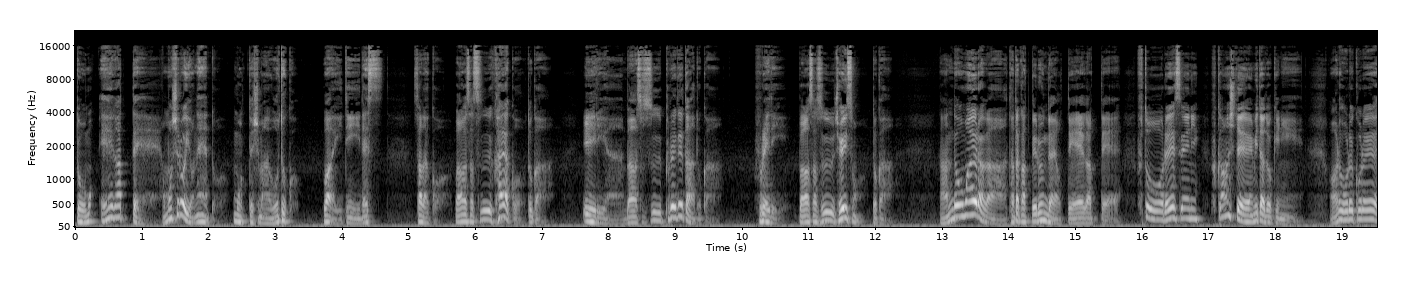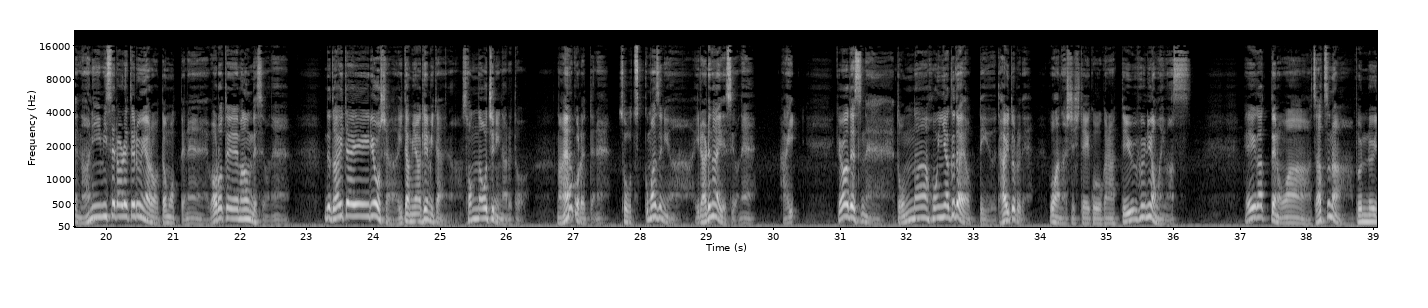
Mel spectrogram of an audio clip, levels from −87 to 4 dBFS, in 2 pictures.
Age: 20-39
